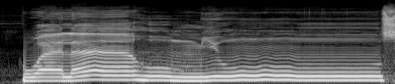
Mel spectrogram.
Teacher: Huruf ru kita panjangkan 2, 4 atau 6 harokat karena di depan huruf ru terdapat waw sukun sebelum huruf pemberhentian, dan huruf pemberhentian huruf na kita sukunkan atau kita matikan.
